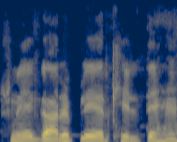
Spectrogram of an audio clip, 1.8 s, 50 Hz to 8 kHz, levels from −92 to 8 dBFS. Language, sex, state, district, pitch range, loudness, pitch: Hindi, male, Bihar, Lakhisarai, 145-155 Hz, -21 LUFS, 150 Hz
